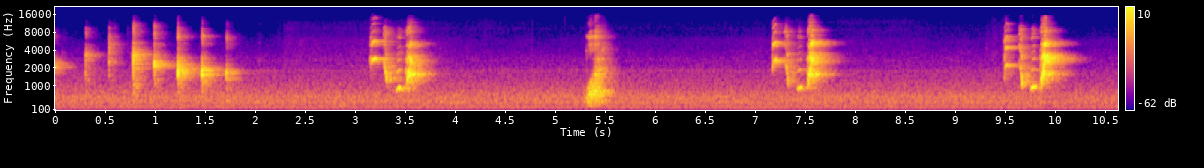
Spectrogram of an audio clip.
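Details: Pet African grey parrot talking indoors: rapid chattering strings of clipped syllables, then separated word-like bursts every couple of seconds, with one lower voiced sound in the middle.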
